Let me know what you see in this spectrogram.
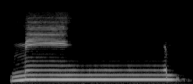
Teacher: মিম অক্ষরটা দুই ঠোঁটের শুকনো জায়গা থেকে অর্থাৎ বাহির থেকে উচ্চারণ হবে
